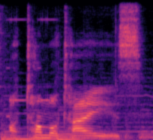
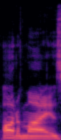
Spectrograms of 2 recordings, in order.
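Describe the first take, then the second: First: Every syllable of the word is said in full. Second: A syllable is dropped from the middle of the word. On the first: The speaker calls it right. "But no, it's automotize" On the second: The speaker calls it wrong. "I used to not read it properly and I would just say automize"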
